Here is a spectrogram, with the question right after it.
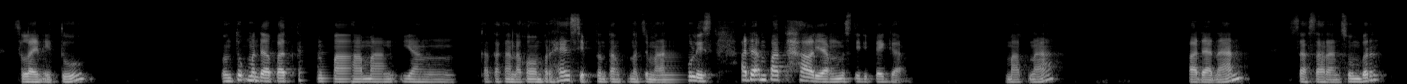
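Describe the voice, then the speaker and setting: A man talks with lively intonation, leaving long, frequent pauses. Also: medium pitch for a man, moderate pace. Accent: Javanese. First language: Javanese (speaking Indonesian). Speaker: translator. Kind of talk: lecture.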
